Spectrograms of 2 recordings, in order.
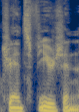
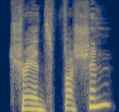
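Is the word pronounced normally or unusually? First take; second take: normally; unusually. First: The word is pronounced in the usual way. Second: The word is pronounced in an unusual way. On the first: This is the word that was intended. The speaker calls it right. "she meant transfusion" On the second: A classmate misread the word aloud. The speaker calls it wrong. "she said transfusion"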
